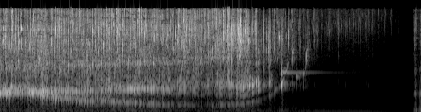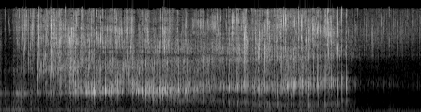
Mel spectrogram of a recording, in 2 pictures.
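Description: Water poured into a glass in two separate recordings with about a second of silence between them: cold water first, its pitch rising as the glass fills just before it stops, then hot water, which has more bubbles in it.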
